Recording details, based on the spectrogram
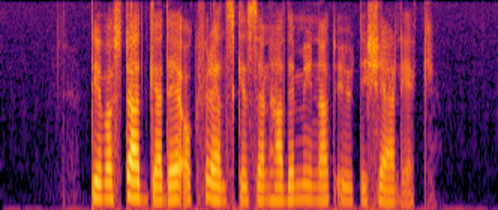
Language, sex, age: Swedish, female, 29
